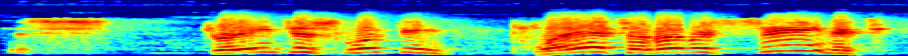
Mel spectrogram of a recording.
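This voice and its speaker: High, excitable male adventurer. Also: unhurried. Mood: curious. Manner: excitable, repeats his words. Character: stranded adventurer, curious and excitable, then terrified. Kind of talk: old-time radio drama acting. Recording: dull old radio recording, faint noise.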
